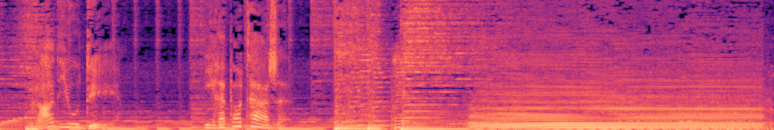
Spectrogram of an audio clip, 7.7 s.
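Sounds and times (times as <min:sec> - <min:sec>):
speech: 0:00.4 - 0:01.3, 0:02.1 - 0:03.5
harbor ambience with ship sounds: 0:04.7 - 0:07.7.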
